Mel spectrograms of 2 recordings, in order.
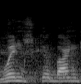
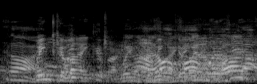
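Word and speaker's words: Wincobank: We went to the top of, how do you pronounce it? Winskabank Hill? Winkerbank.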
